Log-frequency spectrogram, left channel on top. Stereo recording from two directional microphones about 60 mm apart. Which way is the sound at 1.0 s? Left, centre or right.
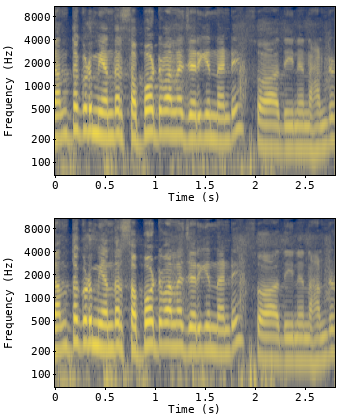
Right.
